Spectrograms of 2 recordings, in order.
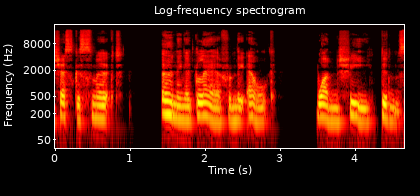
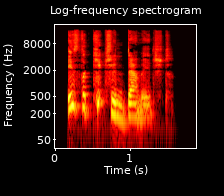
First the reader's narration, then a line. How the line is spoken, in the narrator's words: Clifford barked at Lucas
